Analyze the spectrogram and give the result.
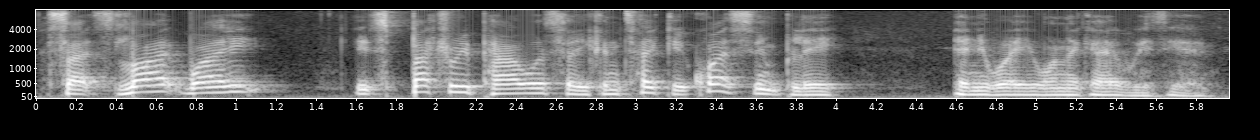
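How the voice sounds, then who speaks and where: An audio shop presenter, filming himself on a handheld camera gripped in one hand, walks through a product casually. He has a dark-toned, medium-pitched, expressive voice at normal speed, with a polite, chatty manner that favors understated superlatives.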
